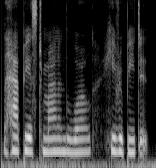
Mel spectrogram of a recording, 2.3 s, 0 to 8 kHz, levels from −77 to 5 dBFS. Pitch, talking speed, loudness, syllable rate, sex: 195 Hz, 205 wpm, -17 LUFS, 5.2 syllables/s, female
